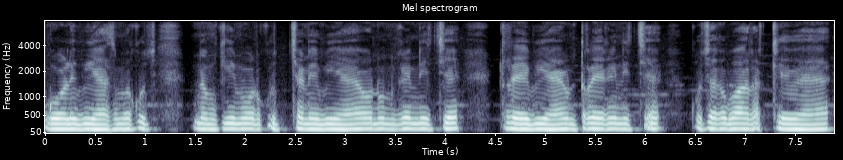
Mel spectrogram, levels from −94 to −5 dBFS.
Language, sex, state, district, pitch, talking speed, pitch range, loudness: Hindi, male, Uttar Pradesh, Saharanpur, 140 Hz, 195 wpm, 135-145 Hz, -15 LUFS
